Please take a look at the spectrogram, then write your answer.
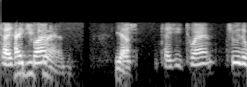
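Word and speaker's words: Taijiquan: Taiji Chuan is the Chinese pronunciation of Tai Chi, what we more familiarly know in the U.S. as Tai Chi.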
